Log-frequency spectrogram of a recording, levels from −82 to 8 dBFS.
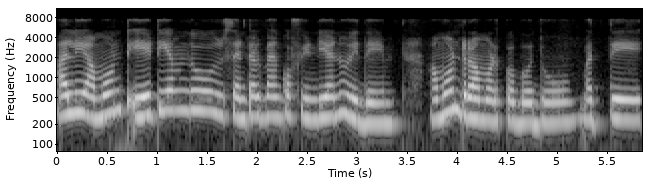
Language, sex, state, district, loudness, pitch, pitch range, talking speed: Kannada, female, Karnataka, Bellary, -16 LUFS, 255 Hz, 230-275 Hz, 175 wpm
